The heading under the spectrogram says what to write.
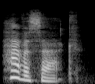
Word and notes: haversack: British English

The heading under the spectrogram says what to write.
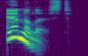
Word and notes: annalist: British English

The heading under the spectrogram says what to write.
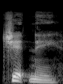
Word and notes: jitney: American English

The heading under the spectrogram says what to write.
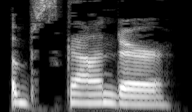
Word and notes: absconder: British English

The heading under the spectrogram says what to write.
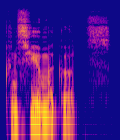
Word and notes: consumer goods: British English

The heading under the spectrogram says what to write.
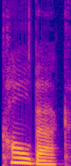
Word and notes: callback: American English

